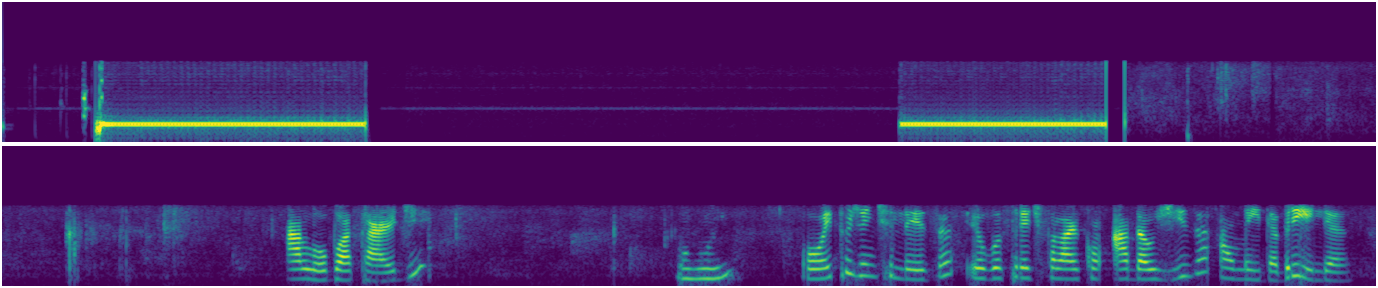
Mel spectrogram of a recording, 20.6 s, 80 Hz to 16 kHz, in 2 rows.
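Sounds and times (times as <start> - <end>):
telephone line beeps during a call transfer: 0.6 - 2.8, 6.8 - 8.3
speech: 12.6 - 13.6, 15.4 - 20.5.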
